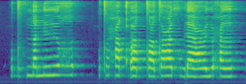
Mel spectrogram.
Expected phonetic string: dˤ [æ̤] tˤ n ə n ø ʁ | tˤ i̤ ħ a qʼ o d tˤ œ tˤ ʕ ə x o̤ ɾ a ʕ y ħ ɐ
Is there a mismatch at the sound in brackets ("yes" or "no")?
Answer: yes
